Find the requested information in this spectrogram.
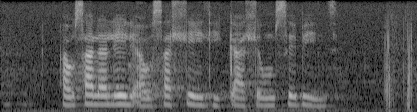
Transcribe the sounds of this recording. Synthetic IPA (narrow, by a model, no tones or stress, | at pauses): awusalalelḭʔawusaɬelik̬aɬɛum̩sɛɓeːnd͡zʱi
